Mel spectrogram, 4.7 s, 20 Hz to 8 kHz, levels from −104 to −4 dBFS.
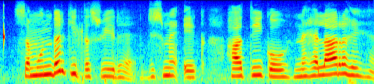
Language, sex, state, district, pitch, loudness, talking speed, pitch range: Hindi, male, Haryana, Charkhi Dadri, 220 Hz, -20 LUFS, 140 wpm, 205-250 Hz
